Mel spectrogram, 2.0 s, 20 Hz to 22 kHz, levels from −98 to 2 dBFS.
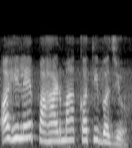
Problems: background sounds at intervals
